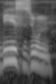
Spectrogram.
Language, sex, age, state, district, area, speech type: Assamese, female, 18-30, Assam, Nagaon, rural, spontaneous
